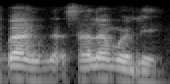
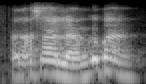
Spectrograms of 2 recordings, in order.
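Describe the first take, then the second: First: Softer, gentle asking; wife softly asking her husband before work, gentle; gentle request. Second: Wife snapping at her husband as he leaves, curt; curt wife's demand. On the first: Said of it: "Patut isteri kata". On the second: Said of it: "janganlah isteri kata". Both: Shown as a demonstration.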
